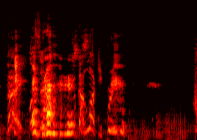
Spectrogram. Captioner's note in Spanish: riendo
